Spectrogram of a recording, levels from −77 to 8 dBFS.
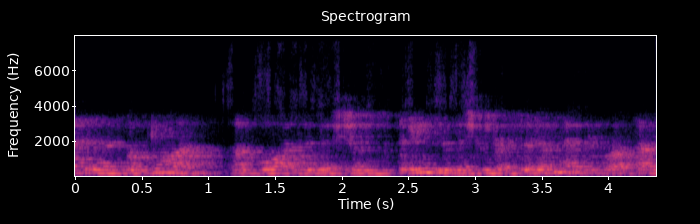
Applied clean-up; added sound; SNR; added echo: neural separator model SepFormer DNS4.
